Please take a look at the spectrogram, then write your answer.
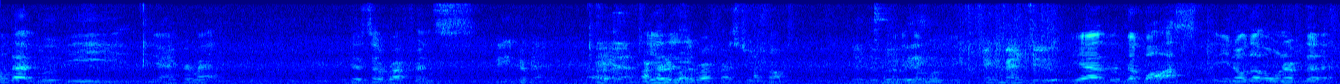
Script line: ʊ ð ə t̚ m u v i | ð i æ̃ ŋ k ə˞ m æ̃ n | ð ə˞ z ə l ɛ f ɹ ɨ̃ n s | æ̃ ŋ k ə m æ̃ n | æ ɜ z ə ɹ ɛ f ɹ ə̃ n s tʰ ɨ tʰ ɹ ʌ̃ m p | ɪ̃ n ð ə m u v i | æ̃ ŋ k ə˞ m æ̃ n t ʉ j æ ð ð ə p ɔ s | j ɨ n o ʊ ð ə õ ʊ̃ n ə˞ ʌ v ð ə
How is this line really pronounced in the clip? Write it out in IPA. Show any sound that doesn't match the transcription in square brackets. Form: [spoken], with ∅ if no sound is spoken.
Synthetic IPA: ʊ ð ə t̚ m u v i | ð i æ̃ ŋ k ə˞ m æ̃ n | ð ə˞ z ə [ɹ] ɛ f ɹ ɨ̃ n s | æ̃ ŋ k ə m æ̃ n | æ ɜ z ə ɹ ɛ f ɹ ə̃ n s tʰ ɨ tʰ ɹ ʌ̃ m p | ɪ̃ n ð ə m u v i | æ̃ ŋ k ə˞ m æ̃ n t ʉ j æ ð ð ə [b] ɔ s | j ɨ n o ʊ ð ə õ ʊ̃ n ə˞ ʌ v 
